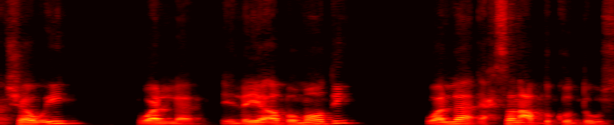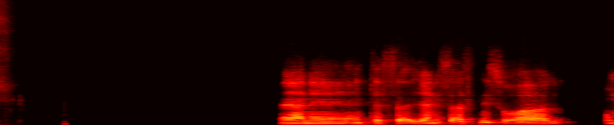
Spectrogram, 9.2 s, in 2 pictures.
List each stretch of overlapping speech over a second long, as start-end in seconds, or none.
none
